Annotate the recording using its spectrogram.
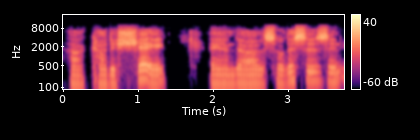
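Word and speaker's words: קדישי: And here the word is Kof, Dalet, Yod, Shin with a final Yod at the end and be pronounced Kadeshe.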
